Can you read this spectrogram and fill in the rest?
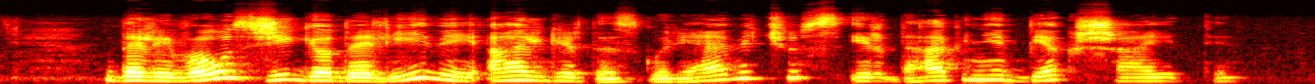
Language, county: Lithuanian, Panevėžys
